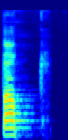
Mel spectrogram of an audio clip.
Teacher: پہلے تا زبان سے باریک نکلے اور ساتھ ہی جب تت کہیں تو موٹا نکلے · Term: تا باریک تو موٹا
